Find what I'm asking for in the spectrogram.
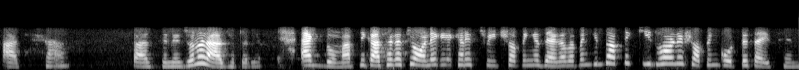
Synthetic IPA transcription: atːɕʰa | pãsd̪ineɾd͡ʑonːoɾad͡ʑʱɦoʈeleɛk̚d̪omap̚nikat͡ɕʰakat͡ɕʰiɔnekekʰanesɾiʈʃɔpiŋed͡ʑaeɡapabenkint̪uap̚nikid̪ʱɔɾoneɾʃɔpiŋkoɾt̪et͡ɕajt͡ɕʰen

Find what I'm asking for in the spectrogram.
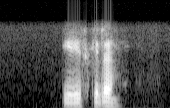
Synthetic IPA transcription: t̪iɾiskilə

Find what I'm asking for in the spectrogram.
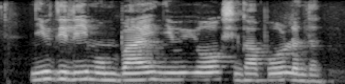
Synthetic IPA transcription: niwdilimumbajnujɔk̚siŋɡapuɾləndən

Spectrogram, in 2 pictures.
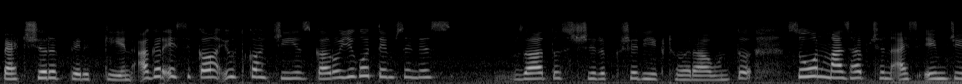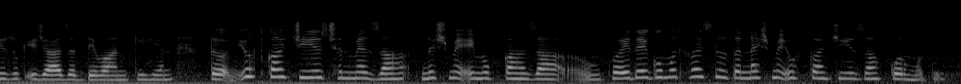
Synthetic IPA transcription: pʲɛʈʰʃəɾɨkːəɾit̪ʰkinɐ̰ɡɐɾesikãːʔut̪ʰkãːt͡ʃiːzkɐɾoːjiɡoːt̪emʲsɐnd̪es | zaːt̪ɨsʃiɾkʃɐɾiːkʈʰəːɦɾaːʋunt̪ɨ | soːnmɐzɦɐbt͡ʃʰinɐ̰sʲemʲt͡ʃiːzukḭd͡ʒaːzɐt̪̚d̪eʋaːnkiɦin | t̪ɨjut̪ʰkãːt͡ʃiːzt͡ʃʰinmezãːɦnɐʃmeʔḛmʲukːãːzãːfəːjd̪ɐɡumɨt̪ɦəːsʲilt̪ɨnɐʃmejut̪ʰkãːt͡ʃiːzːãːɦkoɾmut̪u

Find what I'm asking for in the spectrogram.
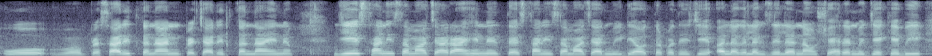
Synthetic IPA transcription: ʊɦopɾɐsaːɾɪt̪kɐ̃nd̪aːɦɪnɪpɾɐt͡ɕaːɾɪt̪kɐ̃nd̪aːɦɪnɪ̆d͡ʑẽẽɪst̪ʰaːnisɐmaːt͡ɕaːɾaːɦɪnɪ̆t̪ɐɪst̪ʰaːnisɐmaːt͡ɕaːɾmiːɖijaʊt̪ːəɾpɾəd̪eːʃd͡ʑeʔɐləɡɐləɡzɪlənãũʃɛɦɛɾənɪ̆mẽd͡ʑeːkebʱi

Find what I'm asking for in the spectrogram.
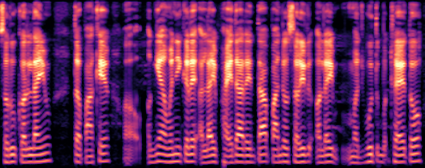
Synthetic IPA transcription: sɐɾukɐɾelaːijũ | t̪ɐpãːkʰe | ɐ̰ɠijãʋɐɲikɐɾeʔɐ̰laːɦifʰaːɪd̪aɾɛ̃ːnɪt̪apãːɲd͡ʑosɐɾiːɾɐlaːɦimɐzbuːt̪ɓʈʰaet̪oː

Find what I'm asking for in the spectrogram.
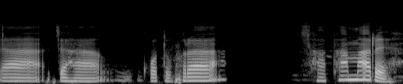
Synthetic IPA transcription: ad͡ʒaɦaɡɔt̪ɔpʰɔɾa | sat̪ʰamaɾɛ

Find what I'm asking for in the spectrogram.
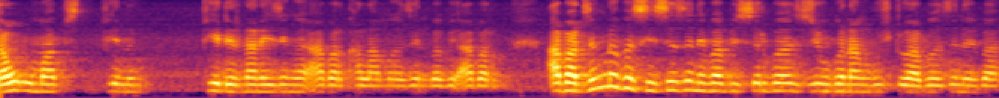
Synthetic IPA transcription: dawuma | pʰen | pʰedeɾnanɯjzɯŋɯa̰baɾkʰalamɯzenbabiabaɾ | a̰baɾzɯŋlɯbɯsisɯzɯnebabisɯɾbɯziwbɯnaŋbustuabɯzɯneba

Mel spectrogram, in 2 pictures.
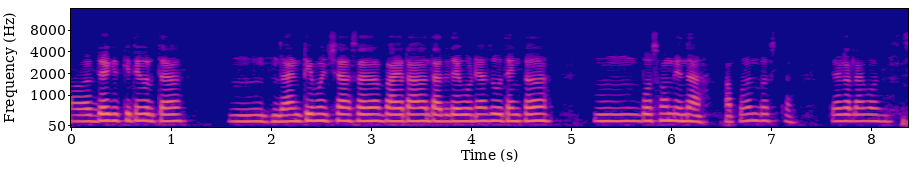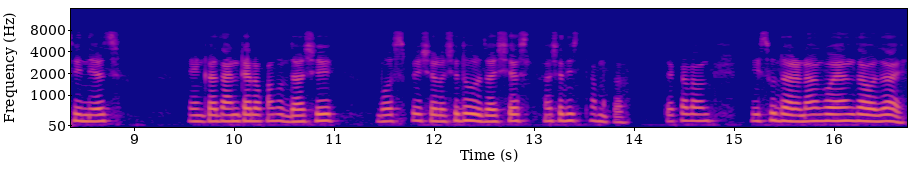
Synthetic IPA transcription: aʋəɾd̪eɡkit̪ɛ̃kəɾt̪a | d͡zaɳʈimunɕaəsabajlad̪ad̪ljaɡuɳjãd͡zut̪ɛ̃ŋka | bəsõŋd̪inaːpəɳunbəst̪a | t̪akalaɡsinjəɾs | ẽŋkad͡zãɳʈjalokãsud̪ʱːaəɕi | bəsːpeɕələɕid̪uɾd͡zaɕiəsəɕad̪ist̪aamka | t̪ɛkalan | ɦisud̪ʱaɾɳəɡɔjãnd͡zaʋəd͡zaj

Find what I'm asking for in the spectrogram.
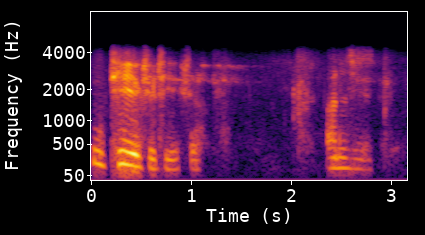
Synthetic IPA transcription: ʈʰiːk̚t͡ʃʰeʈʰiːk̚t͡ʃʰe | ɐɾd͡ʒi

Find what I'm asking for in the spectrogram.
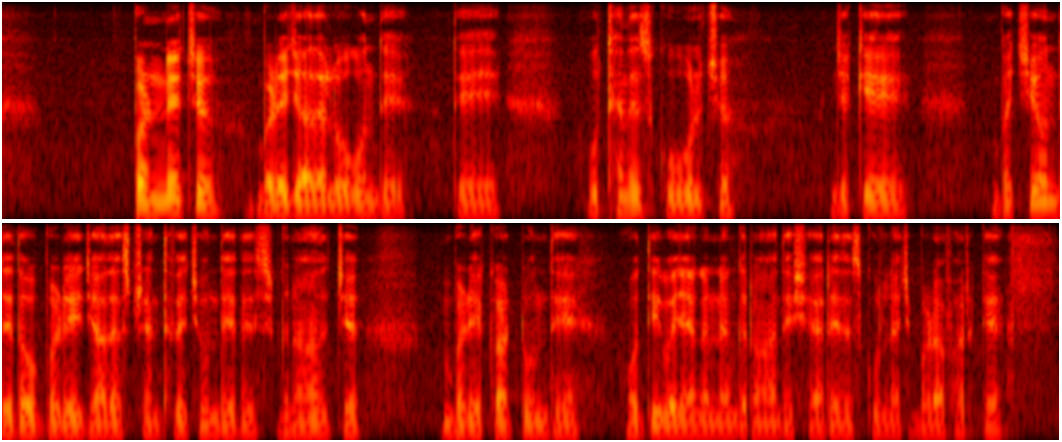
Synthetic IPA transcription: pəɽneːt͡ʃbəɽeːd͡ʒjaːd̪aːloːɡɦʊ̃nd̪eː | t̪eː | ʊt̪ʰːẽːd̪eːskuːlt͡ʃ | d͡ʒeke | bətːʃeːɦʊ̃nd̪eːt̪ãːoːbəɽeːzjaːd̪aːsʈɾɛ̃nt̪ʰʋet͡ʃɦʊ̃nd̪eːt̪eːɡɾãːt͡ʃ | bəɽeːkəʈɦʊ̃nd̪eː | oːd̪iːbəãːɡənːãːɡɾãːd̪eːʃɛːɾẽːd̪eːskuːlnãːt͡ʃbəɽaːpʰəɾkɛː

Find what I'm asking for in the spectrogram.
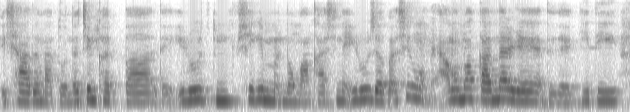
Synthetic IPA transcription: isadɐnatondɐt͡ʃiŋkʰɐt̚pɐɐdeʔiɾusiɡinoŋmaŋkʰasinɐiɾuzɐbɐːsiɡmɐja̰mɐmɐkanːɐɾeɐdudɐɡidi

